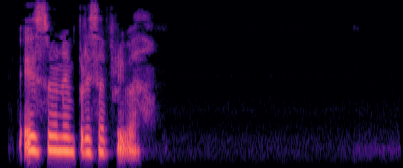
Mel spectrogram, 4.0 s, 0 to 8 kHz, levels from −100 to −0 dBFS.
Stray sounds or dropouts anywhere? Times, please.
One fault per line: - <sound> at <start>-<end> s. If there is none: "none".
none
